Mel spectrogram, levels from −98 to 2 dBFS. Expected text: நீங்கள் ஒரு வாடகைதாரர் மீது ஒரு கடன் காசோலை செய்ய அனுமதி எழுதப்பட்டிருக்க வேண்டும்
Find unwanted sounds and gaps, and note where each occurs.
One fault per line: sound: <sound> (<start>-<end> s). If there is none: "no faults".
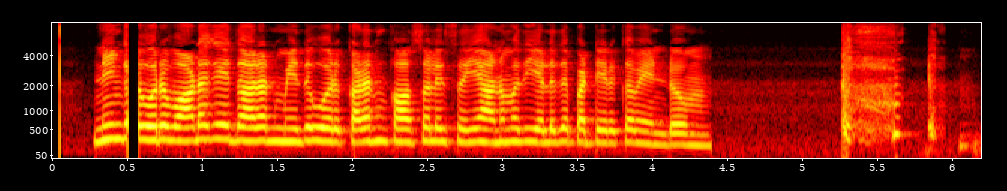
sound: dropout (0.5-0.6 s)
sound: cough (5.2-6.0 s)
